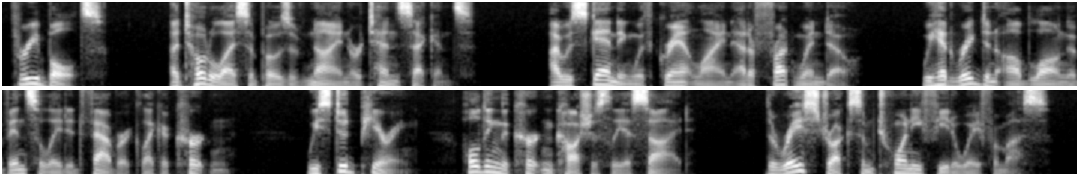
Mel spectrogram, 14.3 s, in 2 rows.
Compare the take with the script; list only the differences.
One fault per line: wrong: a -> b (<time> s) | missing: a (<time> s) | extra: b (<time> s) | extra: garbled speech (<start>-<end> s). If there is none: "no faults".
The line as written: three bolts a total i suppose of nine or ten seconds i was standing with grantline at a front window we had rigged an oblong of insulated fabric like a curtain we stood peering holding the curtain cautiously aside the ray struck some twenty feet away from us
no faults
